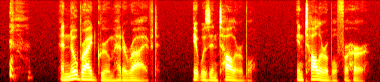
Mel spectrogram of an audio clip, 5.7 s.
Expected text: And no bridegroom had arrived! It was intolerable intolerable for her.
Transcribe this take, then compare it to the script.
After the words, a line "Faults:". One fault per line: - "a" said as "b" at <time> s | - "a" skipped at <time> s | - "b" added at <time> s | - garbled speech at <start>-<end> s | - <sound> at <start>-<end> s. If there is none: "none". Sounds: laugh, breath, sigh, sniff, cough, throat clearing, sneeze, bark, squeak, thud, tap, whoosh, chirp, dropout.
And no bridegroom had arrived! It was intolerable intolerable for her.
Faults:
- cough at 0.1-0.5 s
